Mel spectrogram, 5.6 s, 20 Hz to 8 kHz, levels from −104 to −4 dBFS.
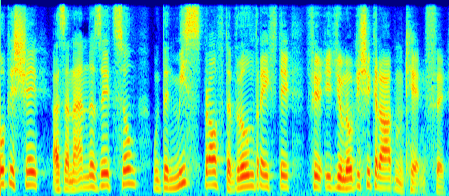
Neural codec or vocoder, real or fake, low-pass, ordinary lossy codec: codec, 16 kHz, 0.5 kbps, FunCodec, trained on LibriTTS, 25 frames a second; fake; 7.2 kHz; none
